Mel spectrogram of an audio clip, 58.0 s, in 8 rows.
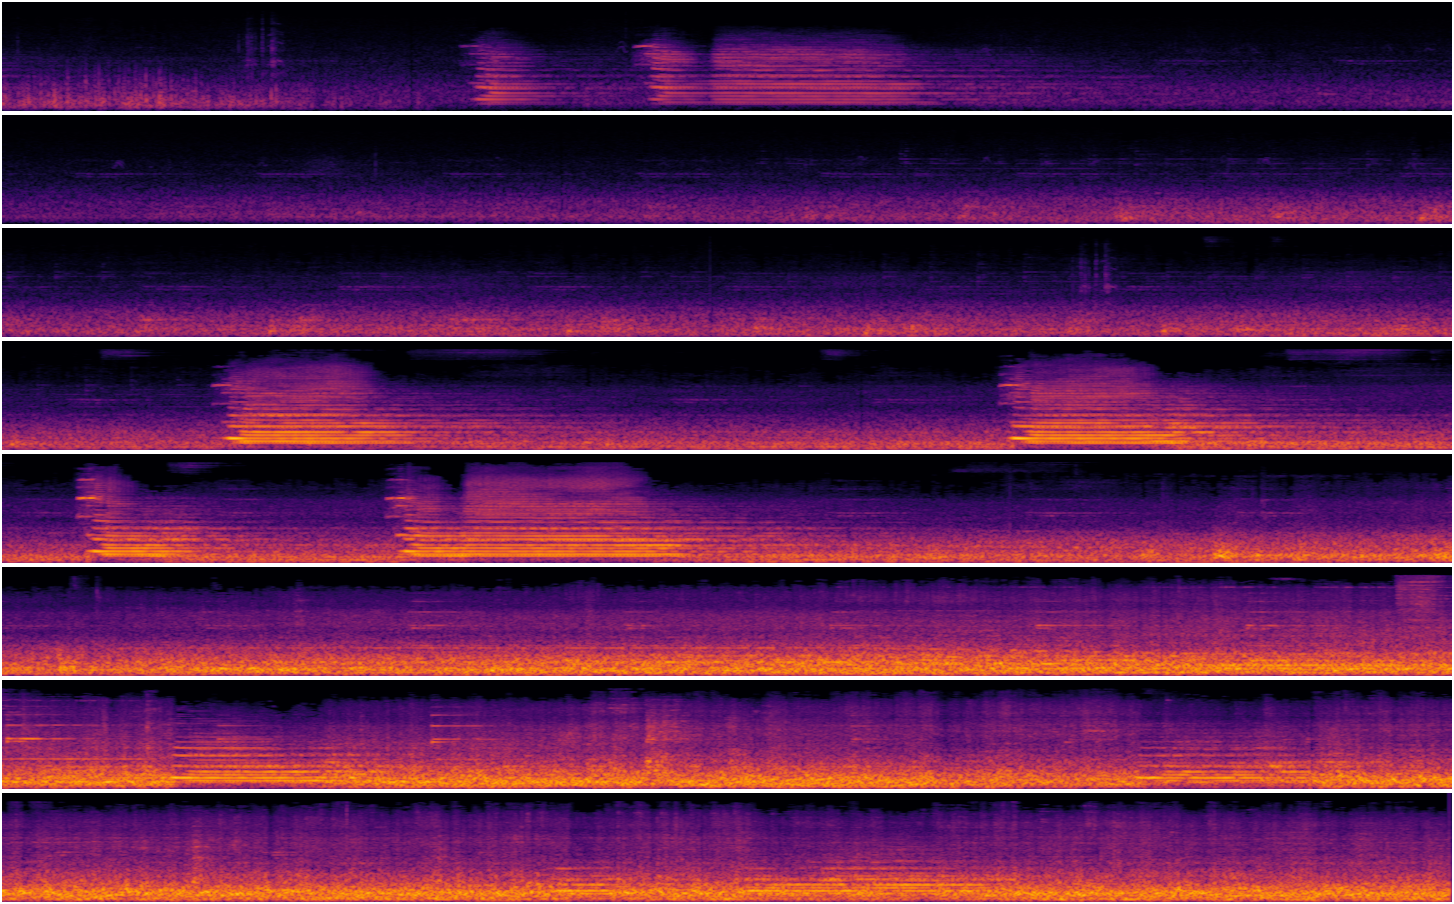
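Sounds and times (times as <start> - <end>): diesel locomotive engines: 0.0 - 58.0
locomotive air horn: 2.3 - 5.7, 22.8 - 24.7, 26.8 - 28.4, 29.4 - 30.4, 31.0 - 33.2, 44.3 - 45.6, 49.2 - 50.3, 53.5 - 55.8
freight train wheels clattering: 10.4 - 26.9, 32.3 - 58.0.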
